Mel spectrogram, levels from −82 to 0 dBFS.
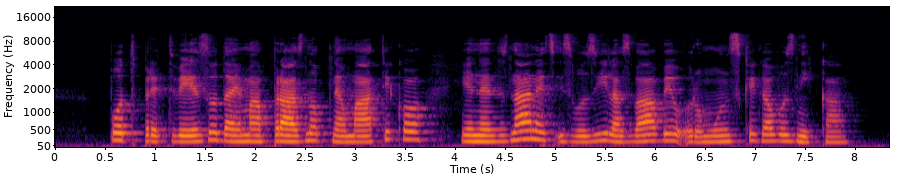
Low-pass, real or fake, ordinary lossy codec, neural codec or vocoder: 9.9 kHz; real; none; none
